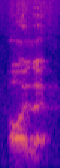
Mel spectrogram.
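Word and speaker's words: Euler: é chamada relação de oiler aqui que gente escreve el mas pronuncia ol a relação é essa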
